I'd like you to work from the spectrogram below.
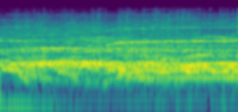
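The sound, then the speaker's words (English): A red-clad, rowdy crowd cheers and shouts at a live Chiefs fan show in the Hy-Vee Nolan Road store, a dense, steady wash of voices and whoops that stays loud throughout. “We have a red and rowdy and raucous crowd here tonight. We're at the Nolan Road location of Hy-Vee, one of my favorite locations.”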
